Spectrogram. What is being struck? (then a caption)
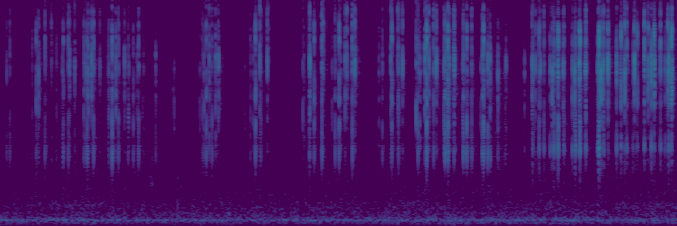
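Handheld game console with glass screen and plastic body. Long nails tap quickly on the glass touchscreen of a Nintendo Switch handheld console with a plastic body. The sound is a quiet run of sharp, bright, clicky taps in irregular bursts that die away instantly, over a faint steady low hum.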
